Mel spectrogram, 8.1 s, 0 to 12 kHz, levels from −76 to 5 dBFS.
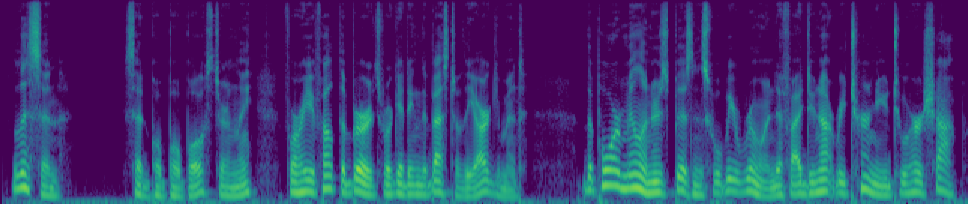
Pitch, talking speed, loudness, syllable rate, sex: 125 Hz, 240 wpm, -19 LUFS, 6.8 syllables/s, male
